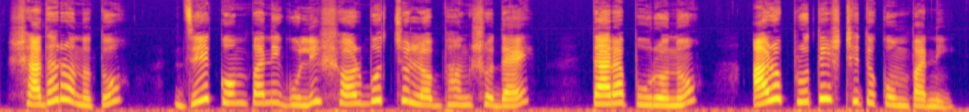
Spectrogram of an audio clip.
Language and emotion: Bengali, neutral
